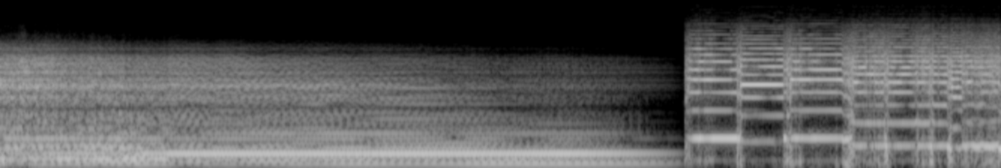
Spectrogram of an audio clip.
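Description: Distorted electric guitar (a Stratocaster through overdrive pedals into a Marshall amp): a held chord rings and slowly fades, then is cut off abruptly about seven seconds in. A riff of short single notes with the same distorted tone follows.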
